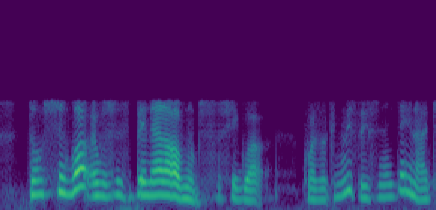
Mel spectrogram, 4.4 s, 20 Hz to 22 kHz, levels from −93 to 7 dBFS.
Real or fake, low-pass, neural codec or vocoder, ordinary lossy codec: fake; 3.6 kHz; codec, 16 kHz in and 24 kHz out, 0.4 kbps, LongCat-Audio-Codec, four codebook decoder; none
